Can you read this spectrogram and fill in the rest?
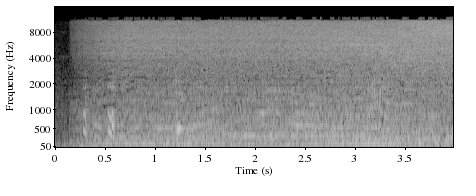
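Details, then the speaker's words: Air brake system with a steady, sharp hiss of escaping air over a low engine hum; an ultrasonic leak detector traced the leak to a bad air brake chamber. "here it is a bad air chamber"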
